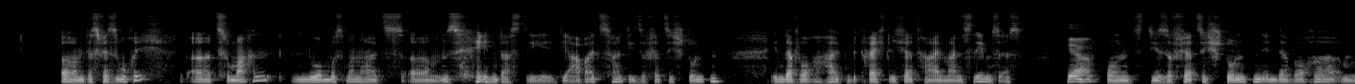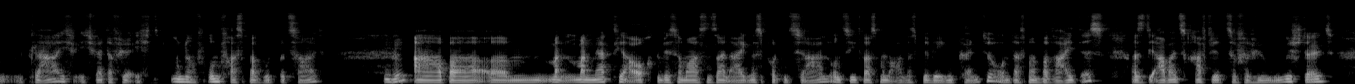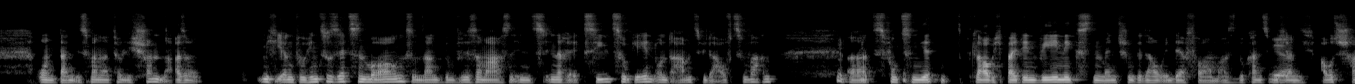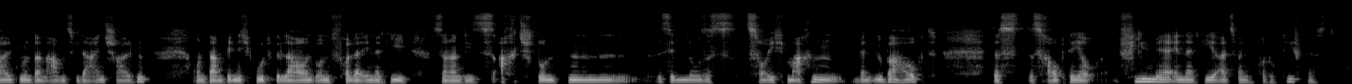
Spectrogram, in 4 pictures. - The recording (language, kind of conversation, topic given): German, advice, Warum fühlt sich mein Job trotz guter Bezahlung sinnlos an?
- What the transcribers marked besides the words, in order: other background noise; laughing while speaking: "sehen"; chuckle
